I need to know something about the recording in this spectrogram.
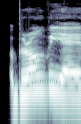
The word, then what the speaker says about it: Brinvilliers: But Bronier is how we're going to say the name. It's okay if you roll your R a little cuz I think it comes out naturally.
